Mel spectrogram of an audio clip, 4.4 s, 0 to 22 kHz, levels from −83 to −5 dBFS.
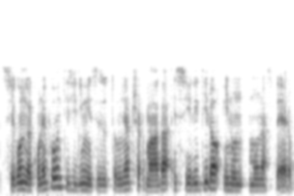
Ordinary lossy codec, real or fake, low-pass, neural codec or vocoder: Opus, 24 kbps; real; 5.4 kHz; none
